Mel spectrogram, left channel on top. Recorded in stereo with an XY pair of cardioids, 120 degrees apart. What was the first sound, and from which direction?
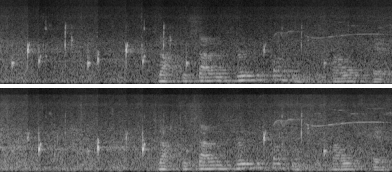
A man speaking, 15° right.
